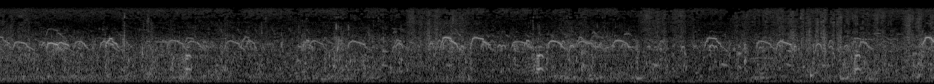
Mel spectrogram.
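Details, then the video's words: Many Eurasian Wigeon calling together in winter: scattered high, arched whistles from several birds, some louder and nearer, others softer and distant, over steady background hiss. "Let's have a look and a listen to the Wigeon."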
